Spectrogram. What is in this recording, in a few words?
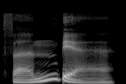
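"分辨", Chinese; HSK6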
